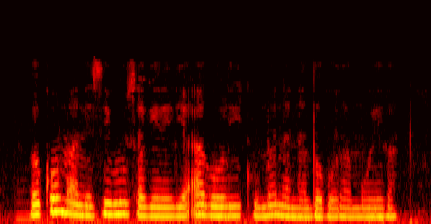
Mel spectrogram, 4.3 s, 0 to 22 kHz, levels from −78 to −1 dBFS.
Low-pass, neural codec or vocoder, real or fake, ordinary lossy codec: 7.2 kHz; none; real; AAC, 24 kbps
